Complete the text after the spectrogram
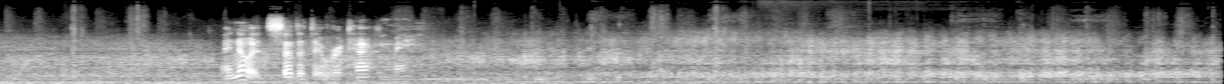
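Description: A spacecraft engine hums steadily nearby.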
